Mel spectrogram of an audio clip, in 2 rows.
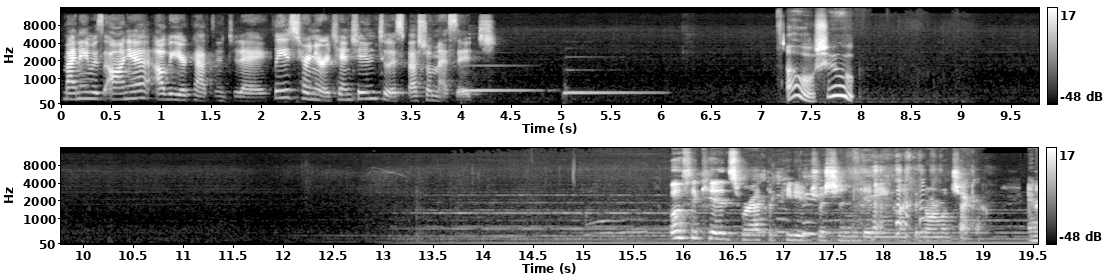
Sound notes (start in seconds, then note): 5.0 flight alarm dinging; 13.1 inspirational instrumental music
